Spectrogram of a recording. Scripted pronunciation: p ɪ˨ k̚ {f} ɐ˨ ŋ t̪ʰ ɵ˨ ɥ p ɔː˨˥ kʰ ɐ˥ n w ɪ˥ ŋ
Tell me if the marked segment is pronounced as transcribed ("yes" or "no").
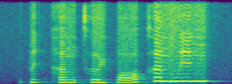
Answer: no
